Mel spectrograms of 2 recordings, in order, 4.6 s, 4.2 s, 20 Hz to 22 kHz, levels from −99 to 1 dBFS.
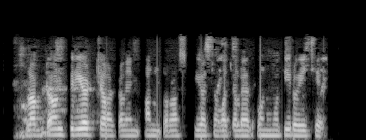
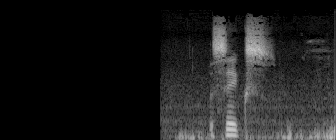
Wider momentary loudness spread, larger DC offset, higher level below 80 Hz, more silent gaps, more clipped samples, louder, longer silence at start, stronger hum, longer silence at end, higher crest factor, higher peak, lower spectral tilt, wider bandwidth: second, 10 LU vs 23 LU; neither; about the same, -56 dBFS vs -52 dBFS; first, 2.34-2.42 s vs none; neither; about the same, -21 LUFS vs -21 LUFS; second, 0.25 s vs 2.25 s; neither; first, 0.5 s vs 0 s; about the same, 20 dB vs 22 dB; first, -2 dBFS vs -6 dBFS; first, -5 dB/octave vs -2.5 dB/octave; second, 8 kHz vs 14.5 kHz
